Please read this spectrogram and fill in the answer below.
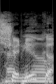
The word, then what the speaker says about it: Chanukah: I believe that's pronounced Chanukah. I don't want to correct the Jewish member of our team, but I believe that's pronounced Chanukah, isn't it? – I believe.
